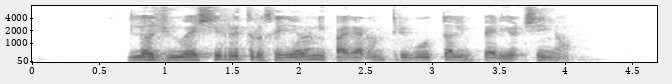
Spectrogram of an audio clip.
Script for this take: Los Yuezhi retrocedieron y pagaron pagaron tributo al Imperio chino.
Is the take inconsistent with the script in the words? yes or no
yes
